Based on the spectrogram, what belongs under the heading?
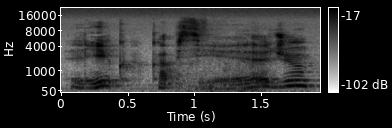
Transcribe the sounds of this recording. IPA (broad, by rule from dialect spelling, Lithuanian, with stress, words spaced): ˈlʲiːk kɐp ˈsʲeːd͡ʒʲʊ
